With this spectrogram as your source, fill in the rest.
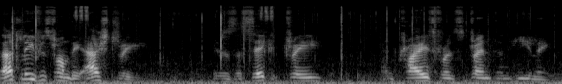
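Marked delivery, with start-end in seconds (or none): none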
